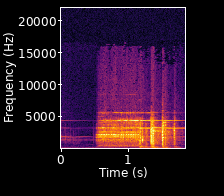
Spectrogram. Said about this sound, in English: It seems like hours later when the phone bell cuts through the darkness like a knife.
